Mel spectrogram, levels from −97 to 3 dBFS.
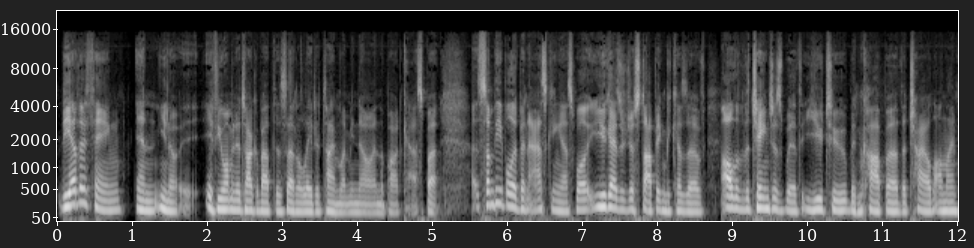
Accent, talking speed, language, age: American, 250 wpm, English, 30-49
